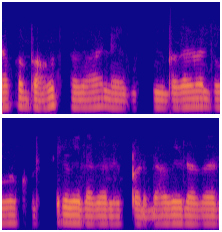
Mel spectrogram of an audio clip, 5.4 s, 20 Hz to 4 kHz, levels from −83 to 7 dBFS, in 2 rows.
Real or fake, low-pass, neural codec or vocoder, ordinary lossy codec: real; 3.6 kHz; none; none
